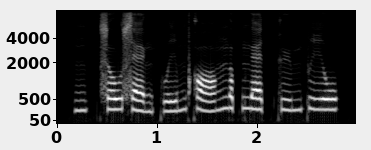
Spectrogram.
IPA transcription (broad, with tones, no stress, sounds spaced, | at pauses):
ŋ ɪ˨ k̚ s o˧ w s ɛː˨˩ ŋ kʷ iː˨˥ m k ɔː˨˥ ŋ ɐ˥ p̚ ŋ ɛː˧ t̚ k yː˨˧ m p iː˧ w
